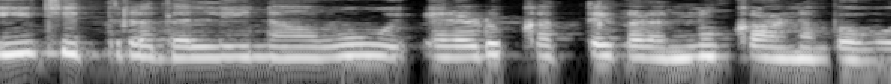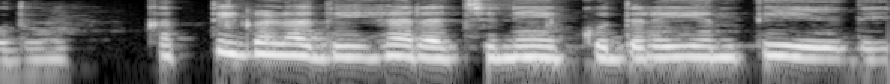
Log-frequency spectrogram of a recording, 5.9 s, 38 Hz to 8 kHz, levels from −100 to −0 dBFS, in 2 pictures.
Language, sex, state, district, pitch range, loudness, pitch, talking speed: Kannada, female, Karnataka, Dharwad, 205-230 Hz, -17 LUFS, 215 Hz, 110 wpm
